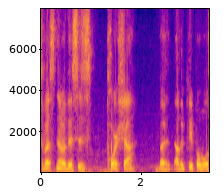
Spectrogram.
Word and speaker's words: Porsche: can spell them all I'm great at spelling pronunciation nah this is an easy one most of us know this is Porsche but other people will say Porsche which is incorrect Porsche I could see how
